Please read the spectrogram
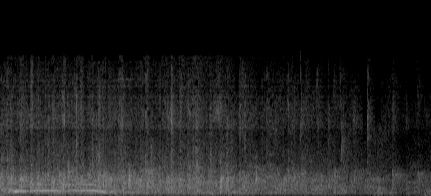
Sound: applause

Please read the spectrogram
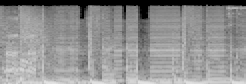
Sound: interviewer laughs; upbeat music

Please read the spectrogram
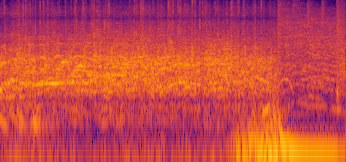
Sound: laughter and applause

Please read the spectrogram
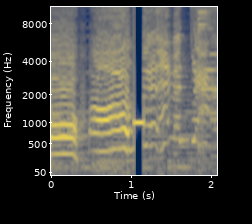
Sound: beep

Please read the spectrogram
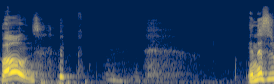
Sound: laughing

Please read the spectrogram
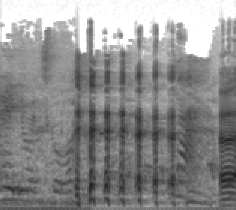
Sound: laughing

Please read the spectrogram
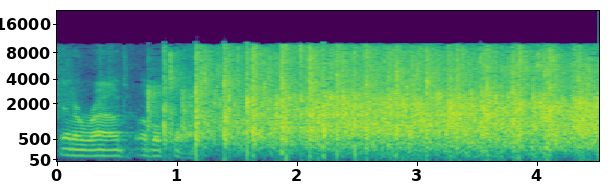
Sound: applause

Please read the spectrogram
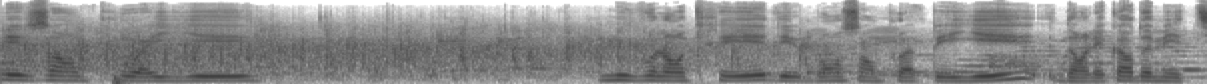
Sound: applause

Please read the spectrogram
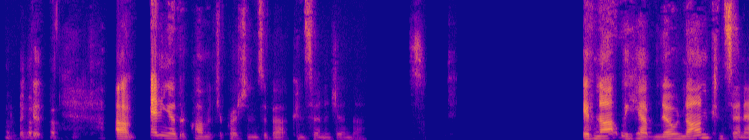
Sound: laughing

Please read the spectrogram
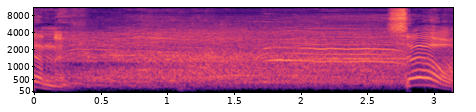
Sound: audience boos

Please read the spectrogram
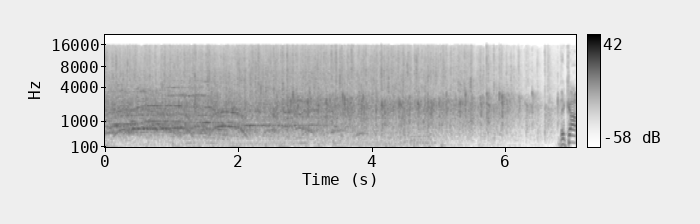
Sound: cheers and applause

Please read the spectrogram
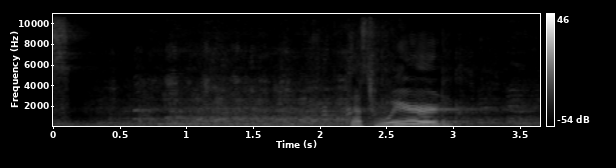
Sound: laughter

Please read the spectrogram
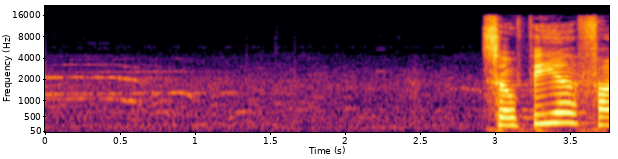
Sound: cheering

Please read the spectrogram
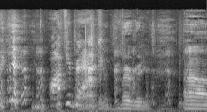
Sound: voiceover

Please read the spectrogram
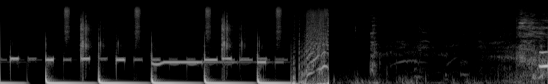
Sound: pop beat; record scratches; both laughing

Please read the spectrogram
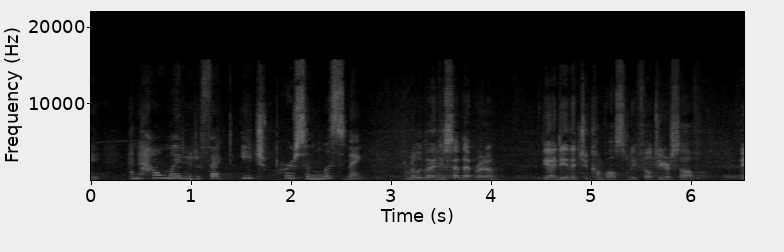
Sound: none

